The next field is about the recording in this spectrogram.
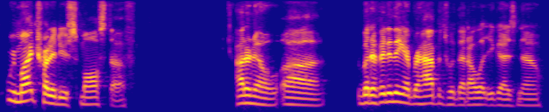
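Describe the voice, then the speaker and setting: A man hosting a late-night livestream, his voice sitting at an ordinary middle pitch. He talks loosely and chattily, with lots of fillers, and reads viewer comments aloud. His voice is going a little hoarse. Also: lively intonation, brisk. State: voice getting hoarse. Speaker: livestream host.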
